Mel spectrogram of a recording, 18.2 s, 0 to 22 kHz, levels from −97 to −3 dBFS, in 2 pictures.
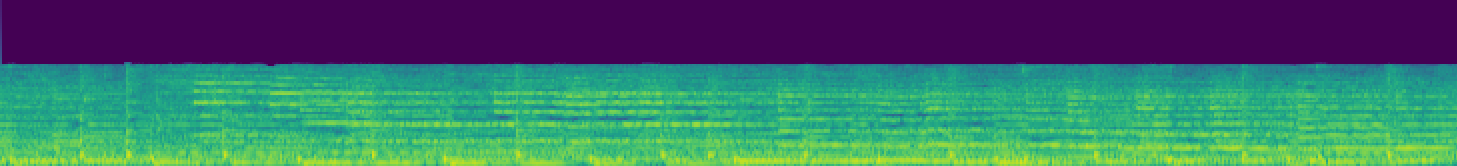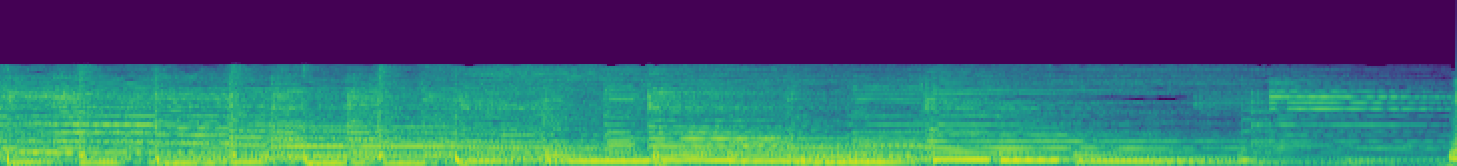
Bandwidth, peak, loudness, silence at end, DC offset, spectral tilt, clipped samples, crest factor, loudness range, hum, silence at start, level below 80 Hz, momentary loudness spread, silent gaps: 5.2 kHz; -6 dBFS; -19 LUFS; 0 s; under 0.1%; -8.5 dB/octave; under 0.1%; 12 dB; 2 LU; none; 0 s; -26 dBFS; 5 LU; none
